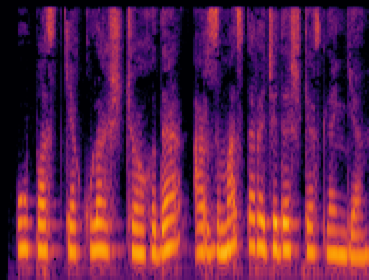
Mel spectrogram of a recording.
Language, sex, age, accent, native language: Uzbek, female, 19-29, Navoiy, Uzbek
